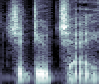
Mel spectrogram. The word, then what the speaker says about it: Giudice: was Joe Giudice, and they're both Italian, so in Italian it's Giudice. So I go back and forth. So if you hear Giudice and Giudice, that's the same thing.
